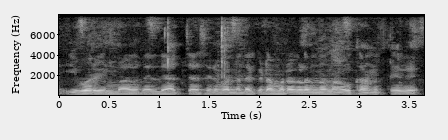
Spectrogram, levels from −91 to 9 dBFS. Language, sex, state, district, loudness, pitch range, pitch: Kannada, male, Karnataka, Koppal, -18 LUFS, 105-110 Hz, 110 Hz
